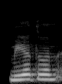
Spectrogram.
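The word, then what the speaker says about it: مائة: Miyatun and alfun are always used as mudaf. Okay. And we can see here that miyatun has an extra alif here. It's an added alif, but it is not pronounced.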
